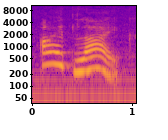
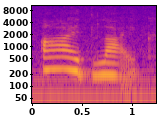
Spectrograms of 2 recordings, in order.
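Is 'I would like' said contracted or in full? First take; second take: contracted; contracted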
